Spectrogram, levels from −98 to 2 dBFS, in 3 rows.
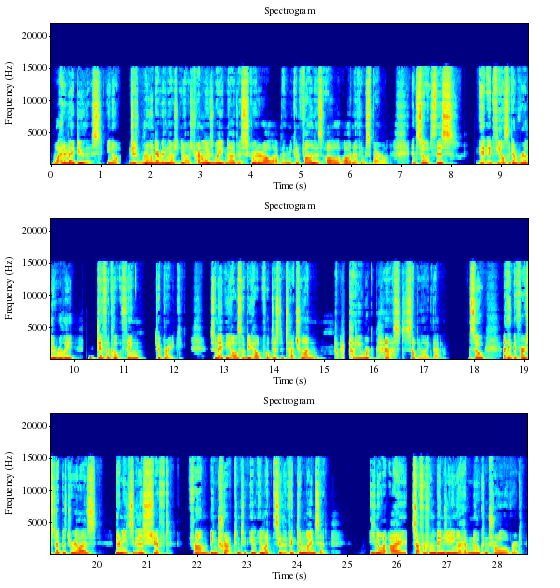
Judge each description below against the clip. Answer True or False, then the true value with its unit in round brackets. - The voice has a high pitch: False (140 Hz)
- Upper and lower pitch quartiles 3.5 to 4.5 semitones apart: False (2.6 semitones)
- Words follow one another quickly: True (230 wpm)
